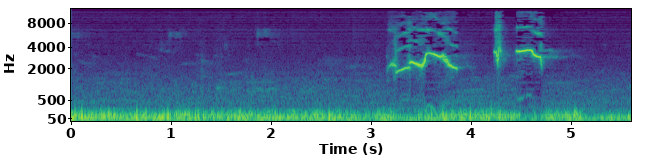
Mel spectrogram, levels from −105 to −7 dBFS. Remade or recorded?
remade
